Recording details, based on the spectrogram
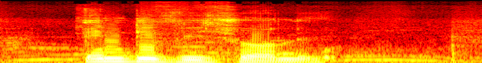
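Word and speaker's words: individually: Then in small groups and ইন্ডিভিজুয়ালি, এই শব্দটা একটু দেখেন, এর প্রনাউন্সিয়েশনটা ইন্ডিভিজুয়ালি। তো এখানে কিন্তু ডি আছে, ডিকে আমরা যে পড়তেছি, জ উচ্চারণ করতেছি, এর কারণ কি, যখন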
